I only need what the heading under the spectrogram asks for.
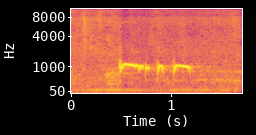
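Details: Manggung song of a white zebra dove, a frequent singer used as a lure to attract rivals: one clear phrase of a long descending coo, two short notes, and a rounded final coo.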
